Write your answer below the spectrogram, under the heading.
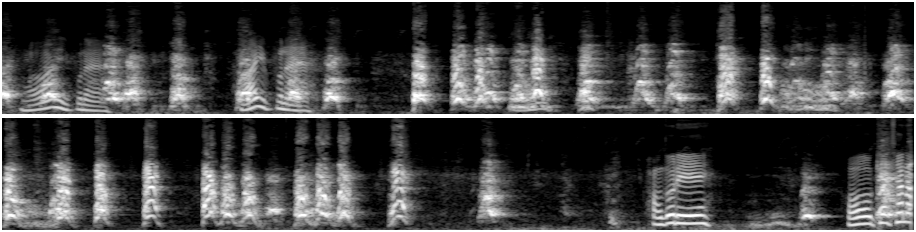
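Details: Jindo dogs in the kennels of the Jindo Dog Theme Park in Jindo County, barking in a rapid, overlapping chorus of sharp, harmonic barks and yelps with almost no pauses over eighteen seconds.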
